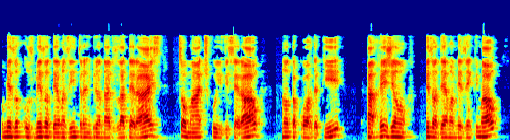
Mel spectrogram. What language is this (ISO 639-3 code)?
por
